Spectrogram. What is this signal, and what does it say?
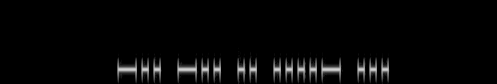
Morse code, heard as a keyed tone, about 20 wpm, 700 Hz. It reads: DDI4S
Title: Five Challenging Letter-Number Combinations 20wpm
